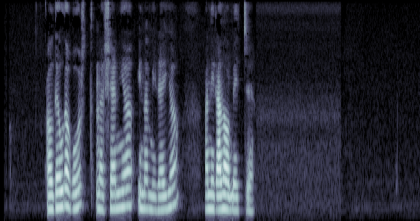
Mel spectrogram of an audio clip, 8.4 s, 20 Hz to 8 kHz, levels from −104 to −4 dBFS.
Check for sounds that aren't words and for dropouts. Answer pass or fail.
pass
